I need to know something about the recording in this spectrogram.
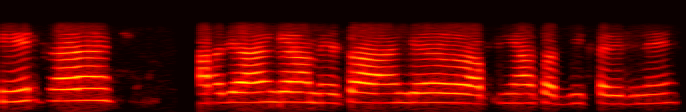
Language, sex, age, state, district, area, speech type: Hindi, female, 30-45, Uttar Pradesh, Bhadohi, rural, conversation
